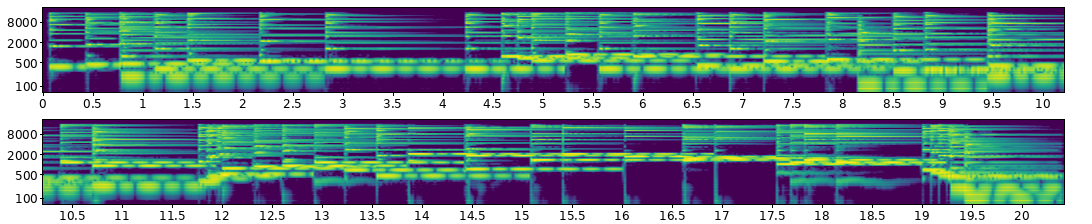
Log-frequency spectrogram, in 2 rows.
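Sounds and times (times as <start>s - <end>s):
toy piano on a synthesizer: 0.1s - 20.4s.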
